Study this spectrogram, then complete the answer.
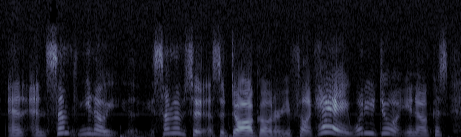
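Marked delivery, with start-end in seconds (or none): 3.1-4.0 higher-pitched, protesting "hey"; mock indignant challenge. Dog owner to a stranger petting the dog, mildly indignant. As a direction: act out a protective owner's objection.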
